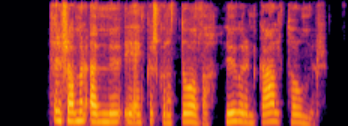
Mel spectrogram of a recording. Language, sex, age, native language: Icelandic, female, 40-49, Icelandic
